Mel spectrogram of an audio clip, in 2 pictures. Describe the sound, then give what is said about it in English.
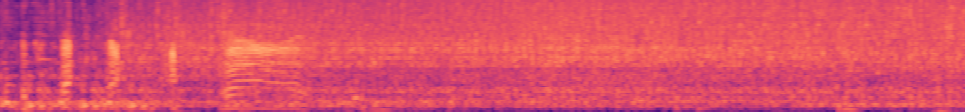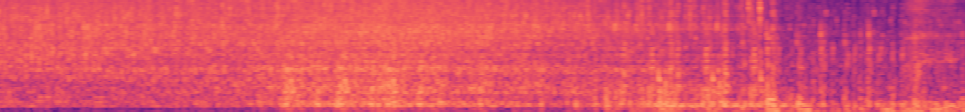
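A toilet flushes with a loud, steady rush of swirling water lasting several seconds, a brief gurgle near the start and a noisier surge toward the end, with no talking over it. “I'm going to pull an Alex on … here and just flush the rest of the album for me.”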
